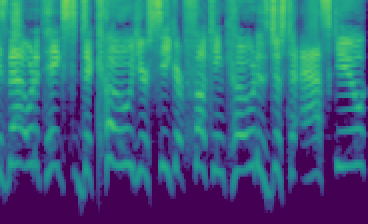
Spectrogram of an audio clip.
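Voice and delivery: heavy sarcasm with half disbelief. Recounting a story where one character answers another, retelling a sarcastic line. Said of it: "to Harrow very sarcastically".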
